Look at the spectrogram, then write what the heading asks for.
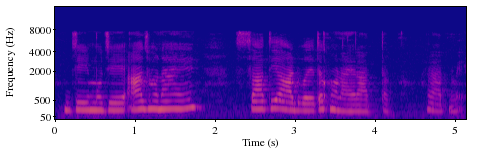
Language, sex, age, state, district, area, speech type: Urdu, female, 30-45, Telangana, Hyderabad, urban, spontaneous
